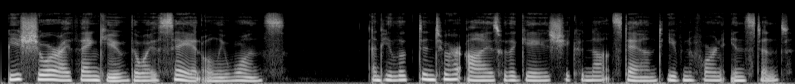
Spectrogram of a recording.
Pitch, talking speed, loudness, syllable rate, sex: 190 Hz, 210 wpm, -16 LUFS, 4.8 syllables/s, female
